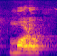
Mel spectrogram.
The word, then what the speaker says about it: motto: আমাদের পরের শব্দ হচ্ছে মোঠো মোঠো মোঠো এটা ফ্ল্যাপিং করলে ওরা উচ্চারণ করবে মরো মরো মরো আমরা সেন্টেন্সে এরকম ব্যবহার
